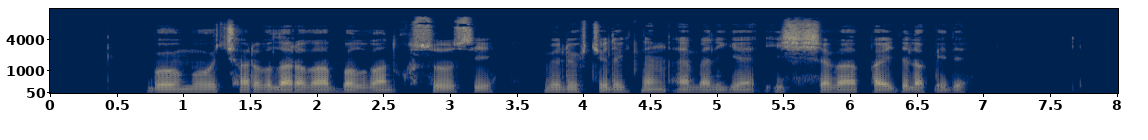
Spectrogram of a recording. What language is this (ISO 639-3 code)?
uig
